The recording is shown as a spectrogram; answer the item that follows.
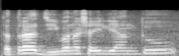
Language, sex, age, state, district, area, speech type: Sanskrit, male, 18-30, Odisha, Angul, rural, spontaneous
